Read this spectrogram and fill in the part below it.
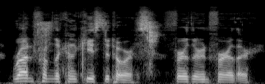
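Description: Male podcast co-host, sharp-toned, casual joker, very little room sound. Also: medium pitch, no room sound, rough recording. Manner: joking, riffing. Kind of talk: casual comic banter and reading.

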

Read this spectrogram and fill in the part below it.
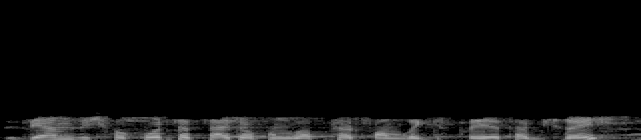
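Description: A woman giving a telephone sales pitch as a call-centre account manager. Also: quick pace, music in the background. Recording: tinny narrowband phone line.

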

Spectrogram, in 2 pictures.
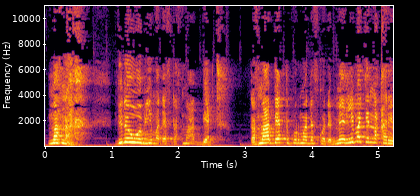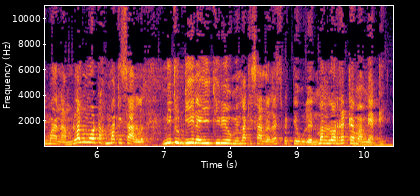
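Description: A man in his thirties with a Senegalese accent giving impassioned, informal video commentary, animated and repeating his points as he exhorts listeners. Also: very high voice, a little fast, faint music behind. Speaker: social media commentator. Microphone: phone at arm's length.

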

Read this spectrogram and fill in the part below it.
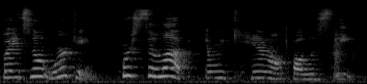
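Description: Young girl reading a kids book for a vlog, high voice, echoey room. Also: animated, normal speed, fairly bright tone. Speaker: host and storybook reader. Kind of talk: casual vlog and read-aloud storytelling. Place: echoey room, some distance from mic. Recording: roomy echo, faint background noise.

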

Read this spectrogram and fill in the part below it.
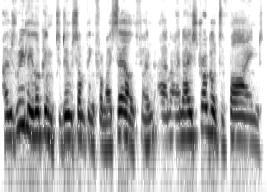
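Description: A man's voice: on the high side, a little fast, mellow. A man in his fifties who grew up in the Netherlands, a brewery founder talking on a video call from his office, hesitant, with many fillers and restarts. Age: 50s. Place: office with a brand banner behind. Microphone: laptop webcam on a video call.

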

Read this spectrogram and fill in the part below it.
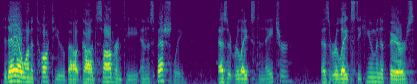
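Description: A middle-aged man giving a sermon as a guest speaker, earnest and measured, with some hesitations, speaking into a lapel mic in a church hall. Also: medium pitch, clear, resonant tone.

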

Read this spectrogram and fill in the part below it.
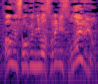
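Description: An actor playing a dutiful, earnest army messenger of ancient China, reporting formally in a historical drama. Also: male voice, very high voice, normal speed, bright, forceful tone, soft background music. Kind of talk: Japanese historical audio drama acting.

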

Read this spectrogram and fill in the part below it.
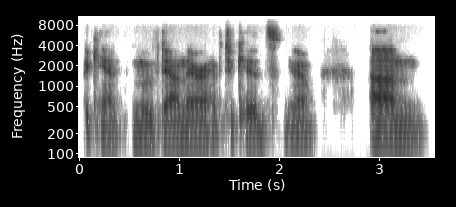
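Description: A man's voice: extremely low pitch, flat delivery, measured pace, a bit bright. A man of forty talking conversationally as an interviewee over a video call. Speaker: screenwriter being interviewed. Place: indoors in a plain room, on a video call. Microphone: computer video-call microphone. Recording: dull, close, lo-fi video-call audio.

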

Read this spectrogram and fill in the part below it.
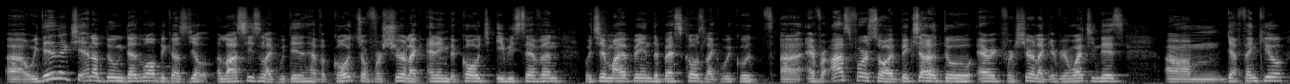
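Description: A man's voice: medium pitch, fast talker, fairly bright tone. A young man from the Netherlands with a Dutch accent answers fan questions casually at home. He speaks English as a second language, rambles, and fills gaps with "like". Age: young adult. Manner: rambling, many "like" fillers and "how you say this" searches. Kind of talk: casual Q&A chat. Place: bedroom at home, indoors.

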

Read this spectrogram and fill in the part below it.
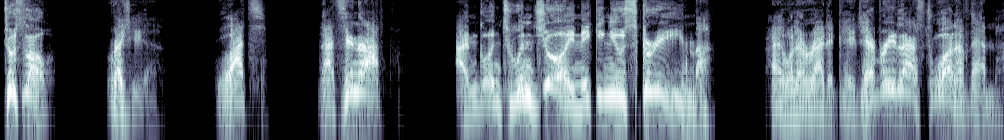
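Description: A sadistic alien tyrant from an anime battle game. The voice is gravelly and sharp-edged, delivered slowly and grandly. He taunts and threatens like one who expects the universe to kneel, often rising to a shout. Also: high voice, dry recording, studio quality, exaggerated voice. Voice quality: raspy, gravelly. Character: arrogant, sadistic alien parasite conqueror, male, gloating villain. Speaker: video game villain.

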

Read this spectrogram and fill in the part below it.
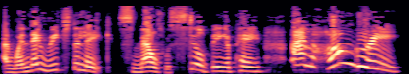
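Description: High, animated woman storyteller. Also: unhurried. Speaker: storytime host and narrator. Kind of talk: children's picture-book read-aloud.

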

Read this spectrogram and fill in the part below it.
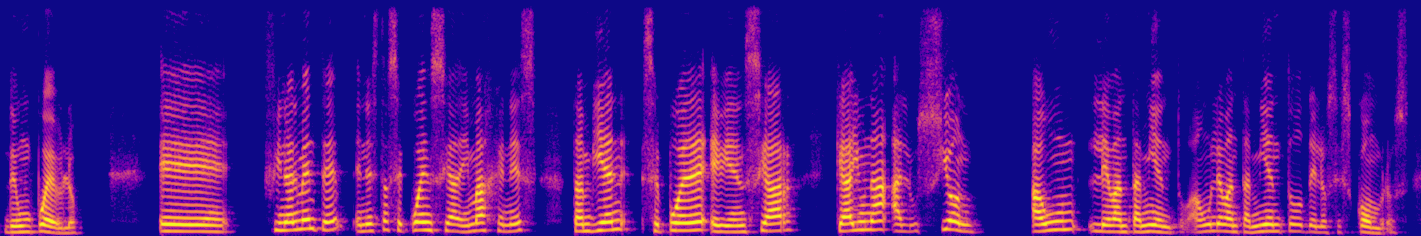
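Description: A woman speaks as a researcher at an academic panel, explaining an analysis step by step. Her voice is fairly high and very clean and smooth. She goes a little haltingly, correcting herself and adding small check questions. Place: indoor conference room, seated at panel table.

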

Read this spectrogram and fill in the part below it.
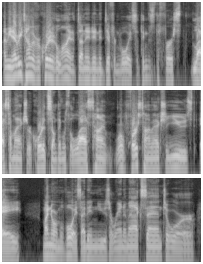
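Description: A man's voice: mid-range voice, brisk, smooth, dry recording, studio quality. A young man, a voice actor, telling rambling casual anecdotes in an interview. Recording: music bed underneath.

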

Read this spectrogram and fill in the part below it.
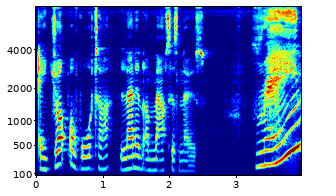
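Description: A woman storyteller reading a children's picture book aloud in an expressive, scripted bedtime-story style. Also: deep voice, unhurried, creaky.

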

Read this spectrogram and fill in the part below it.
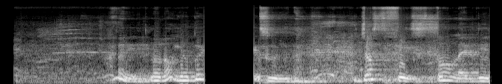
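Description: A young man doing live stand-up comedy, loud and teasing, often laughing as he talks. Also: a little high, expressive, drawn-out words. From Nigeria. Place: large indoor arena stage. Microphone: handheld stage mic heard through hall PA. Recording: echoey arena from far off, loud crowd. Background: crowd laughing and cheering.

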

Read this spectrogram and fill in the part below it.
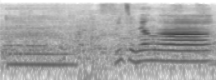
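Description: A young woman with a Malaysian accent playing an excitable, feisty university graduate in a radio drama. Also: high-pitched, slow pace. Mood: casual, evasive. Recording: music and crowd behind voice.

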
